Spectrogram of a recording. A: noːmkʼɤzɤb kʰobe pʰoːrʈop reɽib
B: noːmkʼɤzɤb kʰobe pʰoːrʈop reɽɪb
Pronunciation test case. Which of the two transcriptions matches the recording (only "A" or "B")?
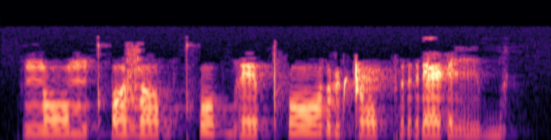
A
